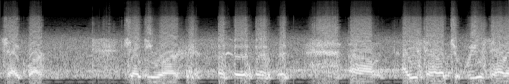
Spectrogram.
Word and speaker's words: Jaguar: Jaguar. I think it's pronounced Jaguar. At least that's what they used to say on the commercials, even though we all call it Jaguar.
